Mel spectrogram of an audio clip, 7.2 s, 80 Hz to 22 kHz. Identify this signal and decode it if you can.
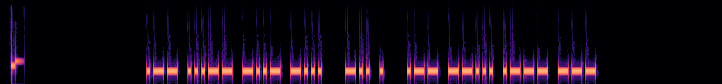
Morse code, heard as a keyed tone, about 34 wpm, 700 Hz. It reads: W3XB DE W7JO
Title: USA Callsign DE Callsign - 4 Characters - 35wpm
